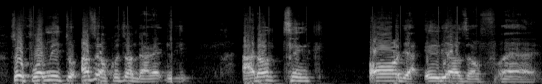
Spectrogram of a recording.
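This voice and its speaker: A middle-aged man from Nigeria, a studio guest analyst, making measured, argumentative points with occasional restarts, on a lapel mic. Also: mid-range voice, darkish tone, husky. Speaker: public affairs analyst guest. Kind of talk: studio TV discussion. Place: TV studio set.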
